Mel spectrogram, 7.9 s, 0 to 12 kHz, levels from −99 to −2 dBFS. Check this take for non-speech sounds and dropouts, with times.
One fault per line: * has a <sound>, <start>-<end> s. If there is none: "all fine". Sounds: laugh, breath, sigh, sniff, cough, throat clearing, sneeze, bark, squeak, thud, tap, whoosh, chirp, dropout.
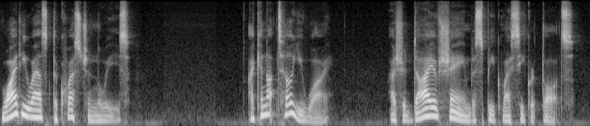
all fine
